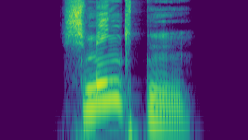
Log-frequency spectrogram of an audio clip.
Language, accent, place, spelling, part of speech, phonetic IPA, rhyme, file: German, Germany, Berlin, schminkten, verb, [ˈʃmɪŋktn̩], -ɪŋktn̩, De-schminkten.ogg
- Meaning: inflection of schminken: 1. first/third-person plural preterite 2. first/third-person plural subjunctive II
